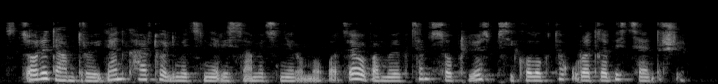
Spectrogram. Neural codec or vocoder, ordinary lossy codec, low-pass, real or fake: none; AAC, 32 kbps; 7.2 kHz; real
